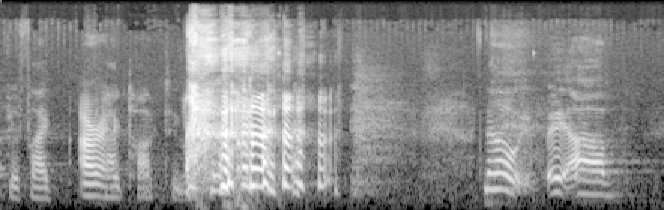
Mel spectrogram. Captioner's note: all laugh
